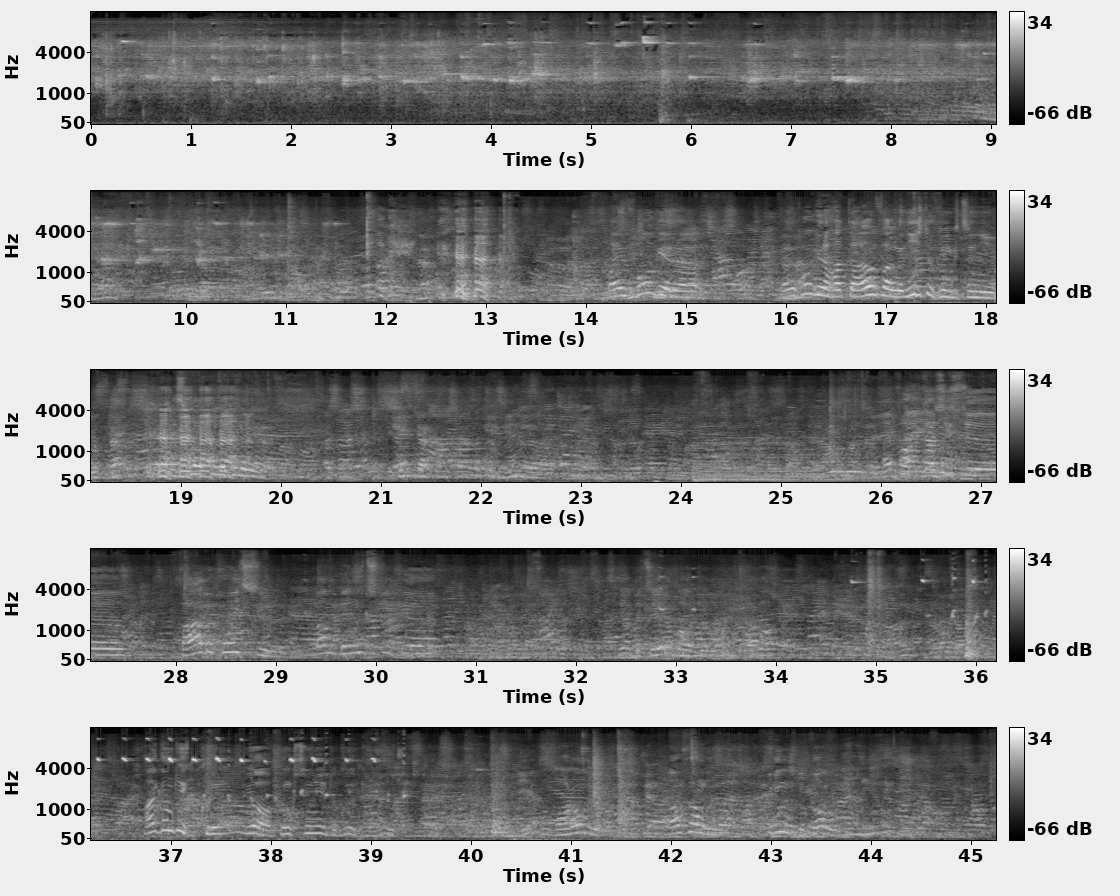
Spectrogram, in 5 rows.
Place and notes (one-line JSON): {"title": "between natura morta and laterna magica - between natura morta and lanterna magica", "description": "April 12th, 9pm TOTAL artspace, Lenaustr.5\nSeiji Morimoto & Francesco Cavaliere\nexpect a different setting\nin fact the space will be dressed up a bit in order to achieve\nsomething ... between natura morta and lanterna magica.", "latitude": "52.49", "longitude": "13.43", "altitude": "49", "timezone": "GMT+1"}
